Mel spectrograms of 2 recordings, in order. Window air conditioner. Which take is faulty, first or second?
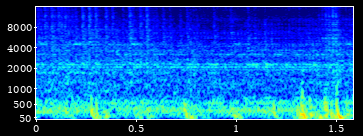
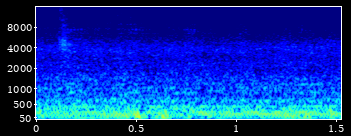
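first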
